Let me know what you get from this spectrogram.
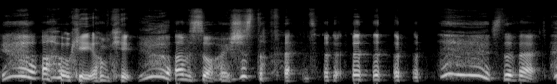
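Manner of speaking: high-pitched, helpless laughter through the words; laughing at her. Acted. Boy laughing at the girl's threat, laughing. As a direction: crack up while trying to apologize. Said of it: "he just starts laughing at her".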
